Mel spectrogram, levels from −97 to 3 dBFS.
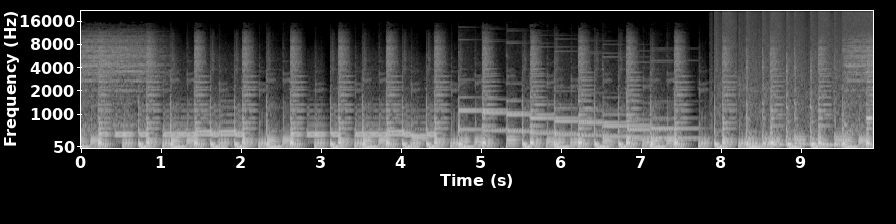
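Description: Low bit depth without dither affects the sound from 7.85 s to the end at 9.91 s. Across that stretch the audio carries a distortion that moves with the signal. It lies roughly 20 dB below the sound. This is likely caused by rounding to very few levels, consistent with a 6-bit word, with no dither to break up the error.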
